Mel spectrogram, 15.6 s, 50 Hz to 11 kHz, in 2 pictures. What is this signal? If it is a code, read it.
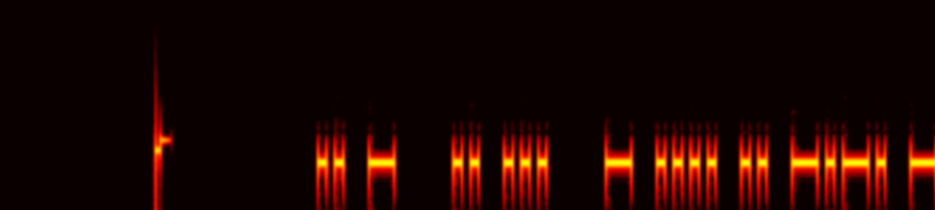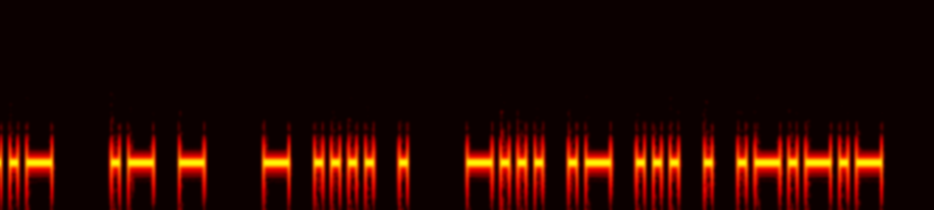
Morse code, heard as a keyed tone, about 17 wpm, 700 Hz. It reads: IT IS THICK AT THE BASE.
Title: Sentences from Top 1600 Words 17wpm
